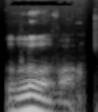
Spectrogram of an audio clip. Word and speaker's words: Louisville: And he informed me that it was pronounced Louisville. You do not pronounce the E and you do not pronounce the S, Louisville.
